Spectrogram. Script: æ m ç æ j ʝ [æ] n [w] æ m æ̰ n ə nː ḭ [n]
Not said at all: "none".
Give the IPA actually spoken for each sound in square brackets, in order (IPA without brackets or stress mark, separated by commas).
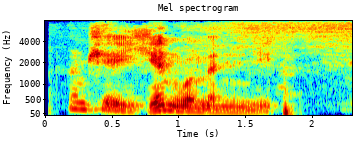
æ, w, none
